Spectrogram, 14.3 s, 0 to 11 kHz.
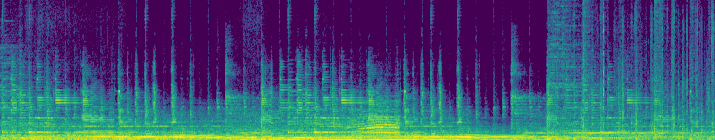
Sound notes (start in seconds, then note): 7.0 cattle moo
